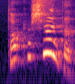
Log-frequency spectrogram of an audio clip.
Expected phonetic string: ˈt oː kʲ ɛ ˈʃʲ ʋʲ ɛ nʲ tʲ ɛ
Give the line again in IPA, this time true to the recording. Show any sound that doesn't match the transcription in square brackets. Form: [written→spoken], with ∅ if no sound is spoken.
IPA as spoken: ˈt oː kʲ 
